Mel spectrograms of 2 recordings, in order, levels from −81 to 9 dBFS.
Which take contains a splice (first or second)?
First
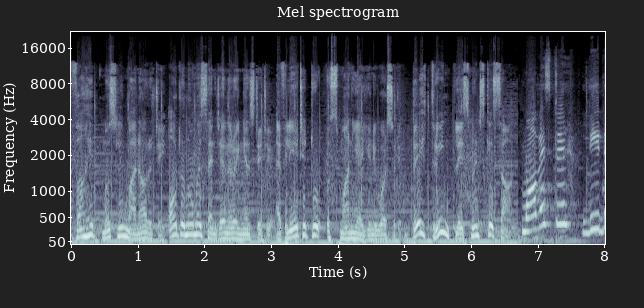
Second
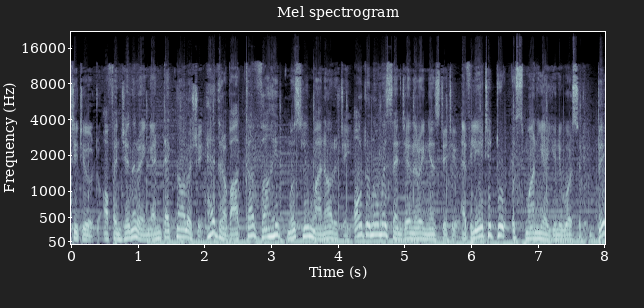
first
